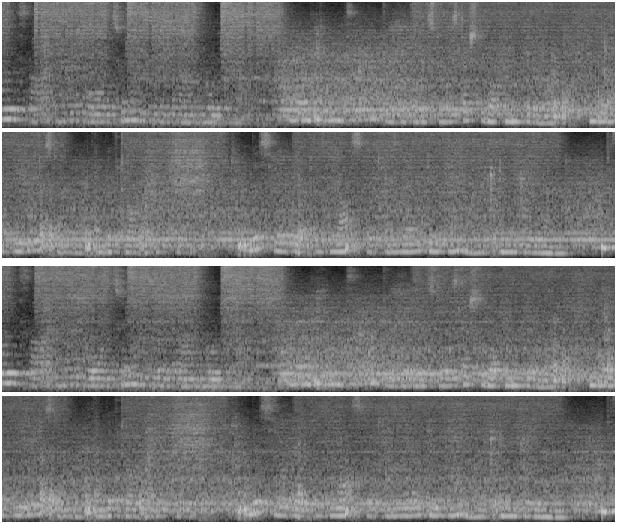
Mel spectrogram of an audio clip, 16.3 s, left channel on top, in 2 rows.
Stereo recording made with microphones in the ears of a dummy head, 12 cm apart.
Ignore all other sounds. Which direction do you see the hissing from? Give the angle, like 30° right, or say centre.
40° left.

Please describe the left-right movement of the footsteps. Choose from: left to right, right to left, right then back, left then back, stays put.
left to right.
